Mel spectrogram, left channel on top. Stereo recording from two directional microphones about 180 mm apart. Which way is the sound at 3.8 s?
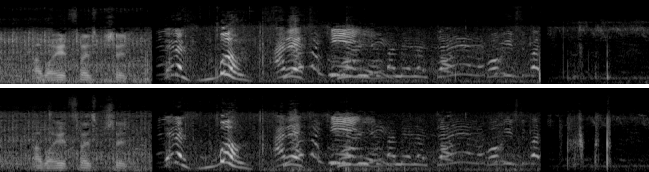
30° left (ahead or behind).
